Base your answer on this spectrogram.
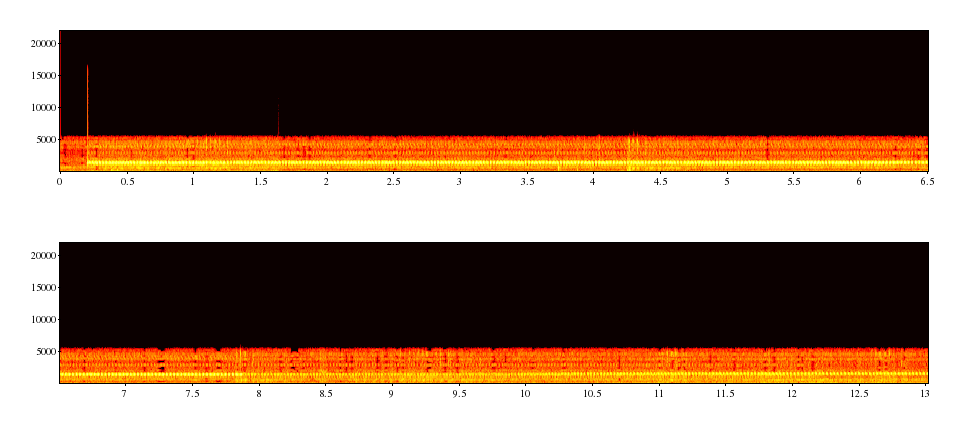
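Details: Spring mating chorus of frogs at Mt Gretna, vibrations rippling in circles on the water: one loud, even, unbroken high trill runs for about eight seconds, then a softer trill continues, with faint mechanical camera noise.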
